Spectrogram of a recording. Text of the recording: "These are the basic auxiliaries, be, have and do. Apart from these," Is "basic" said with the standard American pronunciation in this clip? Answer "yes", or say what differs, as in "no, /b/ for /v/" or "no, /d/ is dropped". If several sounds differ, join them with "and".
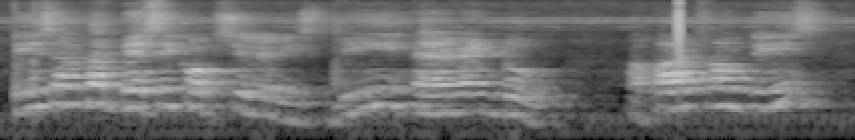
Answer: yes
